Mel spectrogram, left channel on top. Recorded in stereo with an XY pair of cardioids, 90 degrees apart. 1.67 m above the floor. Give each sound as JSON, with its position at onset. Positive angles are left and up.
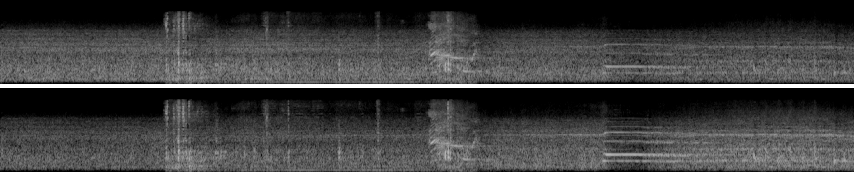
{"t": 1.6, "sound": "a door slam", "azimuth_deg": -20, "distance_m": 7.5}
{"t": 4.3, "sound": "a scream", "azimuth_deg": 5, "distance_m": 2.5}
